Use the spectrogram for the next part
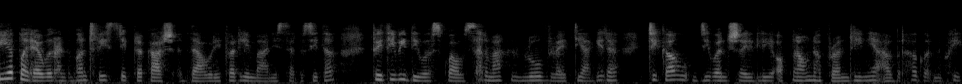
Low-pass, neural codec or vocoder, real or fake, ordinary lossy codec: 7.2 kHz; codec, 16 kHz in and 24 kHz out, 0.6 kbps, FocalCodec, streaming, 4096 codes; fake; MP3, 32 kbps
